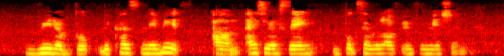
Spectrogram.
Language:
English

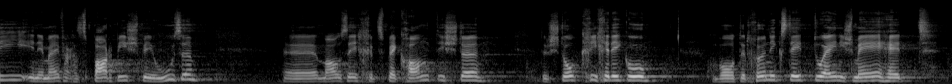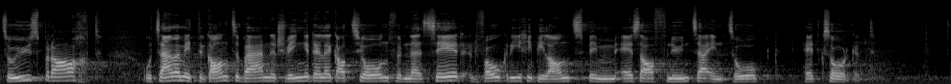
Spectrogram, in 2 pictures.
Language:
Swiss German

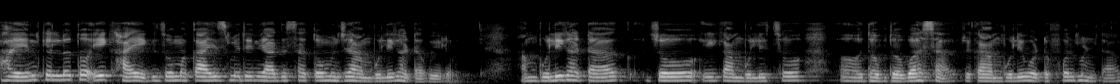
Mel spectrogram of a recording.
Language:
Konkani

